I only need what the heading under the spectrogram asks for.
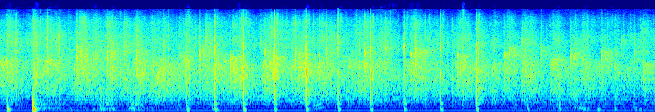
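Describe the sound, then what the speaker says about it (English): Congregation members at a synagogue townhall applaud steadily, a dense wash of many hands with a few sharper close claps standing out, sustained at even loudness throughout. "please a round of applause for all of you"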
